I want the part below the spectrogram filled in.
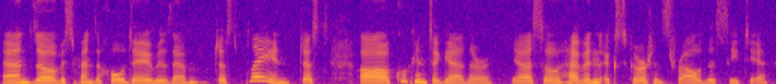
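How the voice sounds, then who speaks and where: A woman guest speaking as a learned language, talking in a hesitant way with many pauses and restarts. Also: a little high, fairly even intonation, darkish tone, dry recording, rough recording. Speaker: podcast guest. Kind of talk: casual interview talk.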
